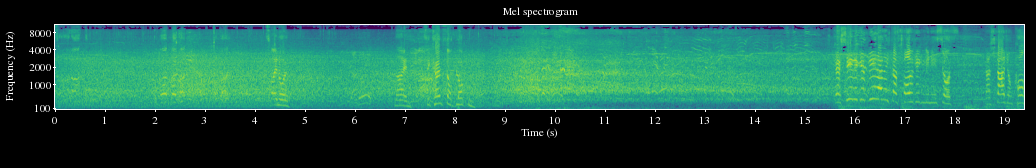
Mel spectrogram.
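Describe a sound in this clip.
A large stadium crowd roars loudly throughout.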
